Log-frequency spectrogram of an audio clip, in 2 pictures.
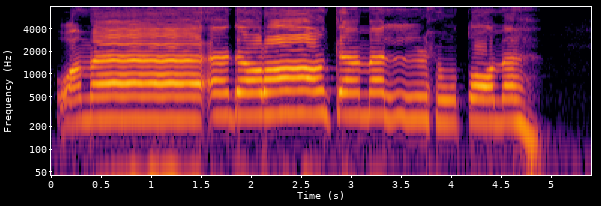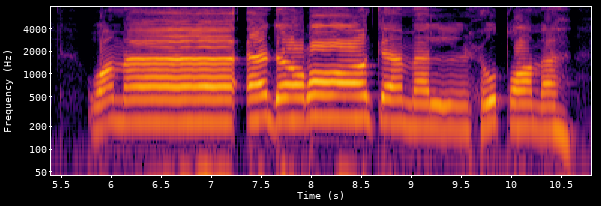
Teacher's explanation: میم پہ مد ہوگا 3 الف کے برابر، دال پہ قلقلہ کیا جائے گا، را کو موٹا پڑھیں گے اور 1 الف کے برابر کھینچ کر پڑھیں گے۔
